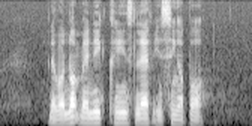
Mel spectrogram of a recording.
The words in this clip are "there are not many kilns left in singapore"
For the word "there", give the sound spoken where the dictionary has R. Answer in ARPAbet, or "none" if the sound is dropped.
W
